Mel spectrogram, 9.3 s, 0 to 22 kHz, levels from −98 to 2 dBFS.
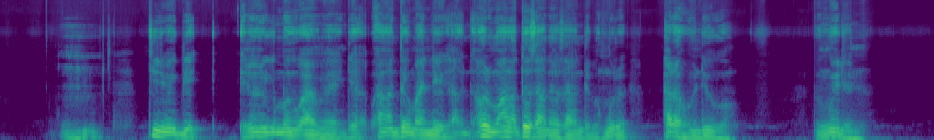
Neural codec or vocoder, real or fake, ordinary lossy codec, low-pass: none; real; none; none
